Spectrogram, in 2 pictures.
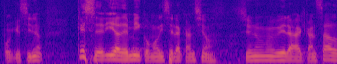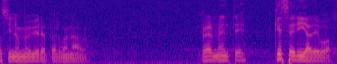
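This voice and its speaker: A man preaching a sermon as pastor, swinging between loud emphatic peaks and soft, low drops. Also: normal speed, pauses often. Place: church sanctuary. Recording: long reverb of a church hall.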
